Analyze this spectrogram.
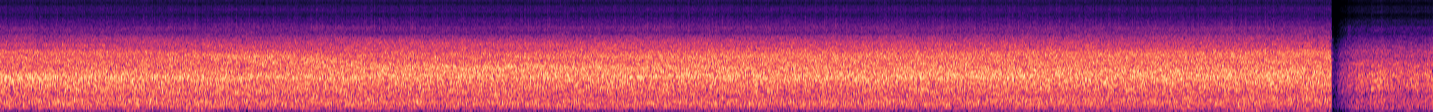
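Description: Loud, steady rushing of turbulent floodwater. About a second before the end it cuts off abruptly, replaced by a quieter, similar rush.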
